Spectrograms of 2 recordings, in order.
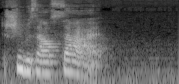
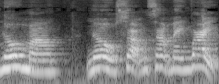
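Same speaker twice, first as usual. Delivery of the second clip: ordinary talk, nothing marked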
